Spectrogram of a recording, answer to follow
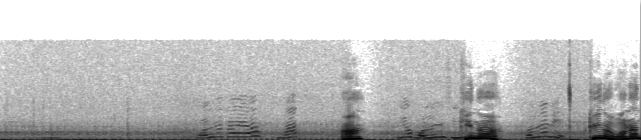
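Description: Motorcycle engine idling with a steady low rumble, while a child's voice speaks a few short, high phrases over it about two to five seconds in.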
